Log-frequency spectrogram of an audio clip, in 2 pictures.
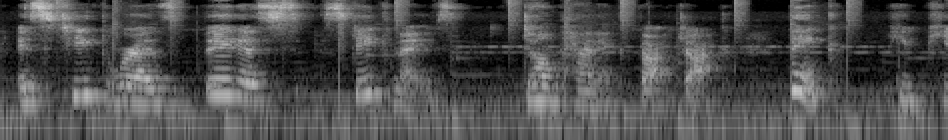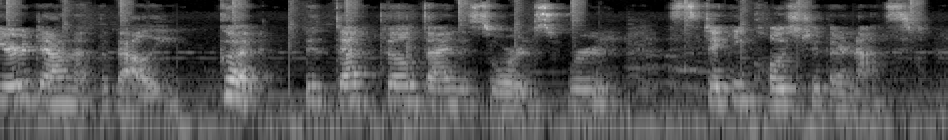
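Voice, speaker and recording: Music plays in the background as a woman speaks. She goes at a fairly slow pace with long, frequent pauses. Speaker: storyteller. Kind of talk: children's read-aloud. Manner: calm, relaxed pace.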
